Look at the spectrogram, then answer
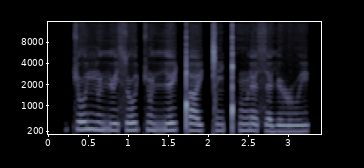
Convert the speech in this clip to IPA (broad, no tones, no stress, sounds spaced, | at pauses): c o ɲ ũ rʲ ʊ i̯ s o c ũ rʲ ɛ i̯ ǃ a i̯ ǀ ĩ ǃʰ ũ ɾ ɛ s ɛ j i ɭ u i̯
